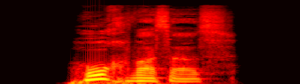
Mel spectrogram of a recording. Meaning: genitive singular of Hochwasser
- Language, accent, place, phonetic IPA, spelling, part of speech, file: German, Germany, Berlin, [ˈhoːxvasɐs], Hochwassers, noun, De-Hochwassers.ogg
